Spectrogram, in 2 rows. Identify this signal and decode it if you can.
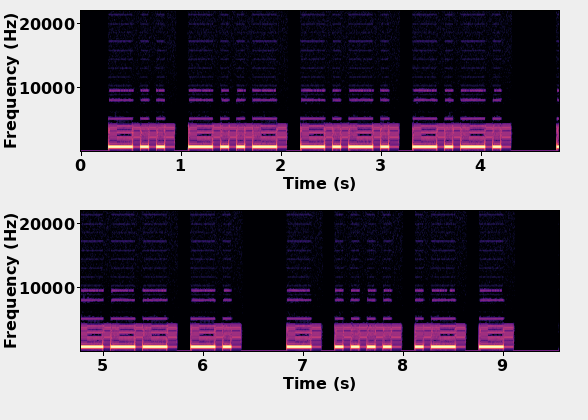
Morse code, heard as a keyed tone, about 15 wpm, 750 Hz. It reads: DXCC ON THAT
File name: cwa / W1AW-Level2 / 15WPM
